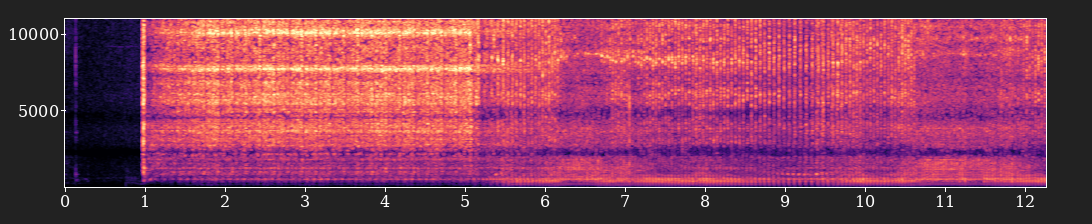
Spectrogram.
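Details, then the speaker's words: Older Honda EM3500SX generator, electric start, had stopped and got water-contaminated gas; fuel poured directly into the carburetor. Cranks and catches after about a second, speed hunting a little; runs only on fuel poured into carburetor, carb fuel starvation likely. "let me tell you my strategy on a small engine that doesn't work the first thing you do is you take some starting fluid and you run it through the carburetor and you see if it'll run on star"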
